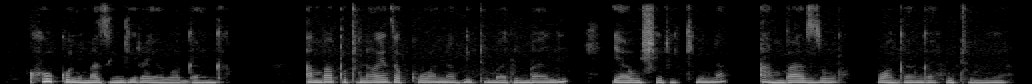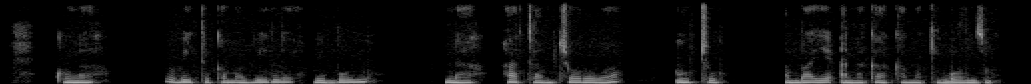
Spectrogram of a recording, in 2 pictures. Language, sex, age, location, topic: Swahili, female, 25-35, Nakuru, health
